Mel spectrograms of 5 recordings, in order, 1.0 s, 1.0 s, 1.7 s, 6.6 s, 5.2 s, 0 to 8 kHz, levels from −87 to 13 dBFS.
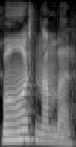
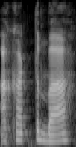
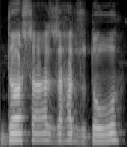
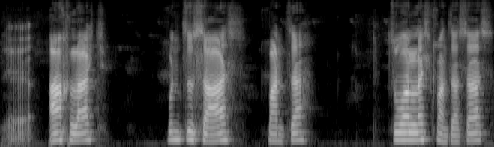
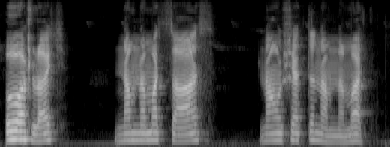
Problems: none marked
